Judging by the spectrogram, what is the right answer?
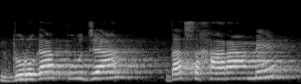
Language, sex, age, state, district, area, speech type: Hindi, female, 45-60, Bihar, Samastipur, rural, spontaneous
